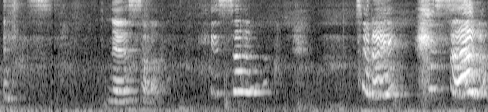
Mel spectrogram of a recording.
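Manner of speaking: choked, tearful, crying whisper. Asked why he isn't coming back, the speaker answers while crying. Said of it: "Why are you crying?".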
